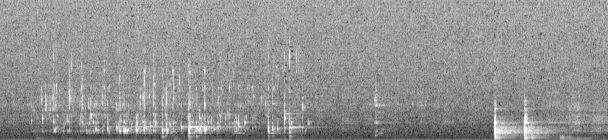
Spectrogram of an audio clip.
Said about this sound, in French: Pour se lever aussitôt, elle verse le café sur la table.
